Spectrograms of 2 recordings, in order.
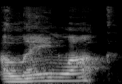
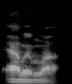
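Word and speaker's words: Alain Locke: Is it Elaine Lock? Um, it's spelled that way, but it's Alan Lock.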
